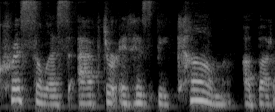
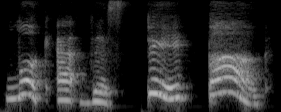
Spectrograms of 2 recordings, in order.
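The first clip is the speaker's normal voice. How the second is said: higher, louder and slow, full of excitement; excited exclamation; 6 semitones higher, 5 dB louder, slower than usual. Shown as a demonstration. Teacher reading to young pupils, excited and slow. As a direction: read it with real excitement for the class. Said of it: "Let me read it again with the exclamation point".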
